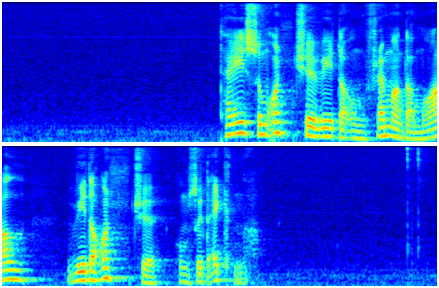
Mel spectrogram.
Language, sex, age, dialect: Faroese, male, 36-60, Suðuroy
